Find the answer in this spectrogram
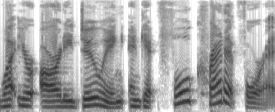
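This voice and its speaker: A woman with a Texas accent talks at a fairly quick pace in a fairly low pitch. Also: dry, close sound with no echo, very clean recording, silent background. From Texas (Dallas). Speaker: retail advisor. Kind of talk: interview.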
